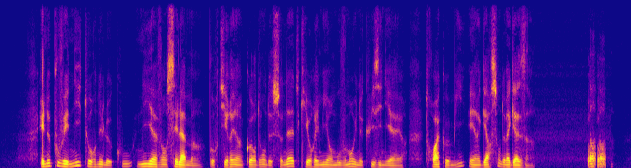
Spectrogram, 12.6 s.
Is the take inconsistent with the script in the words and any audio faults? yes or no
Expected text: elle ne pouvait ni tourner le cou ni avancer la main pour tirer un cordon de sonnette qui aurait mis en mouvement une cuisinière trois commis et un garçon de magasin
yes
